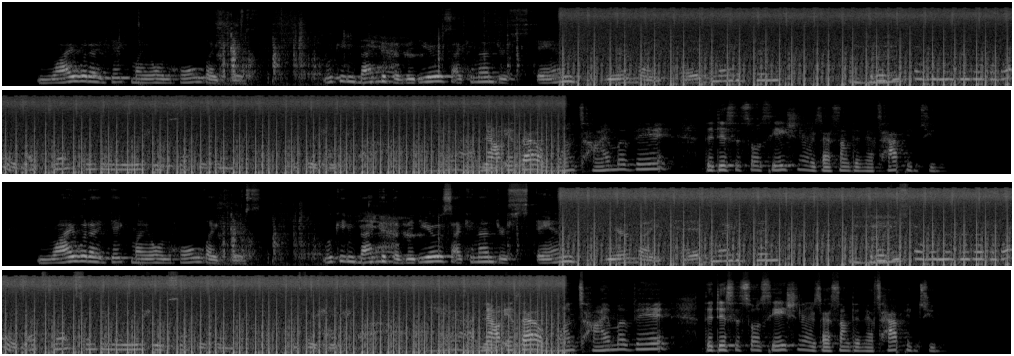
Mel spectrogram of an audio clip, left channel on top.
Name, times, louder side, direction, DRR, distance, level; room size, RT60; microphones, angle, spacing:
voice 1, 0.3-2.5 3.2-7.8 8.7-12.4 13.0-13.6 14.9-15.1, right 2 dB, 50° right, 1.2 m, -39 dB
sound 1, 1.0-1.5 2.0-3.5 4.2-6.1, left 5 dB, 25° left, 2.1 m, -51 dB
voice 2, 3.5-4.1 8.4-9.0 13.3-19.5, right 3 dB, 90° right, 1.2 m, -39 dB
sound 2, 5.6-15.8, right 3 dB, 15° right, 0.5 m, -34 dB
15.5 x 10.5 x 3.6 m
head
